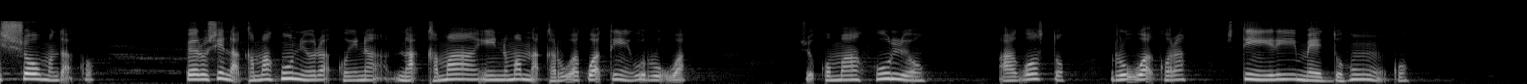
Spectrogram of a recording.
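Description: No technical faults can be heard anywhere in the speech. It has clearly passed through a call path, with nothing above 8 kHz, which fits a wideband codec such as G.722, and the coding leaves no audible breaks or glitches.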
